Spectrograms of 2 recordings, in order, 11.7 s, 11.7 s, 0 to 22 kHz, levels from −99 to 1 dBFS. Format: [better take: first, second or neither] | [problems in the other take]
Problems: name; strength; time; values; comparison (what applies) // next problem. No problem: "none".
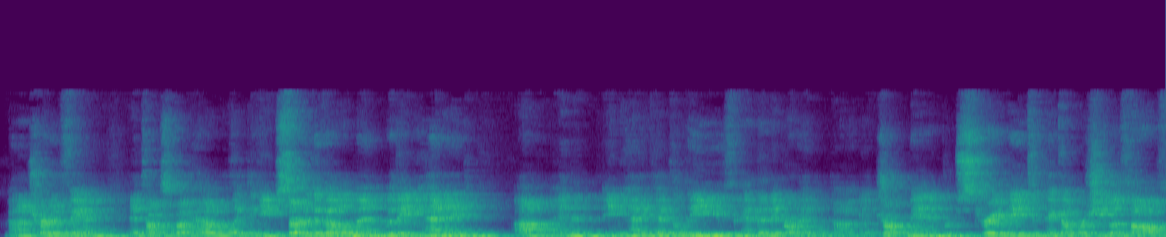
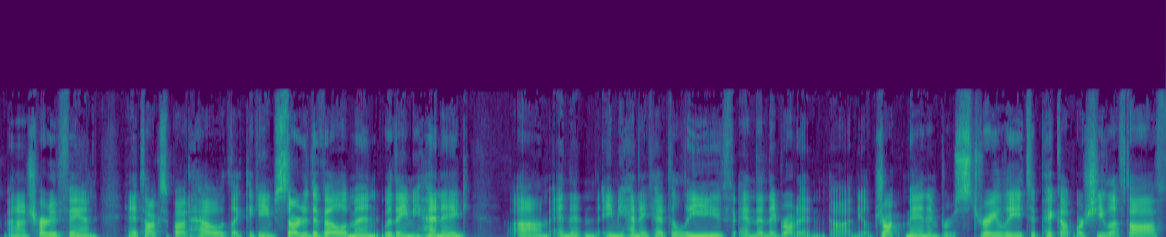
second | off-mic speech; far // room echo; strong; dies away in 1.4 s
